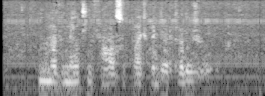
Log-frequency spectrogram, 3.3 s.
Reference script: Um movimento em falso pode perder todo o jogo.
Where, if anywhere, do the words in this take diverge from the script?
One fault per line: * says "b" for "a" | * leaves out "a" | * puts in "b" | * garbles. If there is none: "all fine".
all fine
